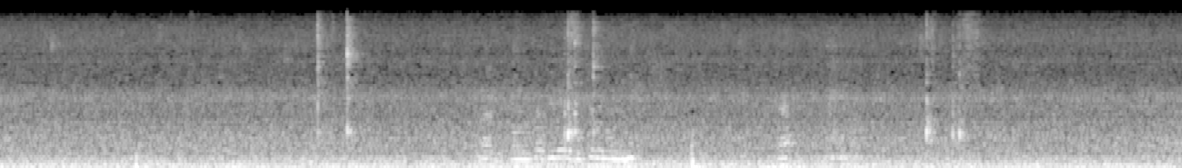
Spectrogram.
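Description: A spoon scrapes and taps as a filling is scooped and spread.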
